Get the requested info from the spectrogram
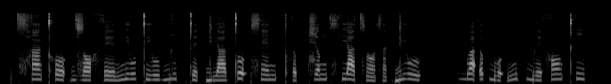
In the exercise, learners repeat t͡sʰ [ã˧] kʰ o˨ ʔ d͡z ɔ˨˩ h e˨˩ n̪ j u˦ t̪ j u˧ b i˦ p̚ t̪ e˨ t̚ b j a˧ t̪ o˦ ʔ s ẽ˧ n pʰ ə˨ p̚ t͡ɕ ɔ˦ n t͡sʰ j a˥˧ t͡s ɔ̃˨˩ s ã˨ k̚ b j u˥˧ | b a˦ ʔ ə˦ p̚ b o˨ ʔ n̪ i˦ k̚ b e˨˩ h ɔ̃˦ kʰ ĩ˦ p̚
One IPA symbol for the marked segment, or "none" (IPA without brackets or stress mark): ã˧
